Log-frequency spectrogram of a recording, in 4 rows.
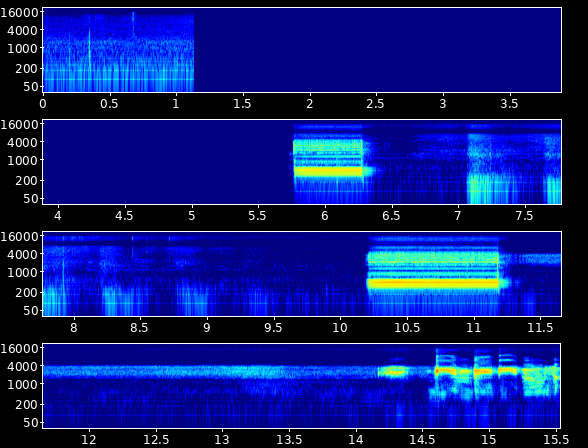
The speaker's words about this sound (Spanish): llamamos a los 0800 que se presentaban en la página del gobierno más de cinco veces cada uno, y en ambos casos la única respuesta que conseguimos fue silencio y una voz robótica anunciando que nuestra llamada será atendida a la brevedad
